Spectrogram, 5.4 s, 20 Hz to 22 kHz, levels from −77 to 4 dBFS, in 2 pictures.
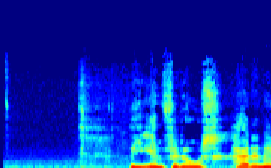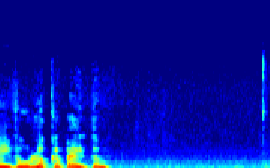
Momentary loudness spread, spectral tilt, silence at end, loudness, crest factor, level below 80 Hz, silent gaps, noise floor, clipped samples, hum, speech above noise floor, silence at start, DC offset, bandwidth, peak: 8 LU; -7.5 dB/octave; 1.6 s; -12 LUFS; 14 dB; -48 dBFS; none; -49 dBFS; under 0.1%; none; 38 dB; 1.3 s; under 0.1%; 12.5 kHz; 0 dBFS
